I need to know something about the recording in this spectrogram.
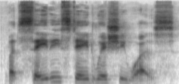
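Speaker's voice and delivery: usual speaking voice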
